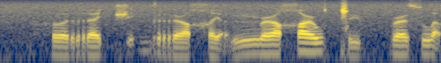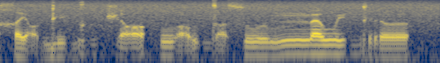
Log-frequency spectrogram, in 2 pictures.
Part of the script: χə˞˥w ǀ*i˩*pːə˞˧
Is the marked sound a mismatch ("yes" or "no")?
yes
